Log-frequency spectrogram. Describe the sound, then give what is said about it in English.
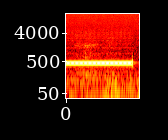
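A phone's ringing tone on an outgoing call: one steady, mid-pitched electronic tone that holds for over a second and then cuts off abruptly, heard alone with no talking. “I'm calling him right now.”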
